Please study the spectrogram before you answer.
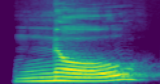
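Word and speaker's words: know: Boat Boat coat coat no no notice that we don't pronounce the k sound we don't have the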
